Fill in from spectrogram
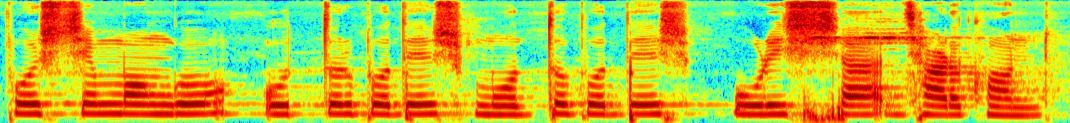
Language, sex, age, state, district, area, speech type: Bengali, female, 60+, West Bengal, Jhargram, rural, spontaneous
